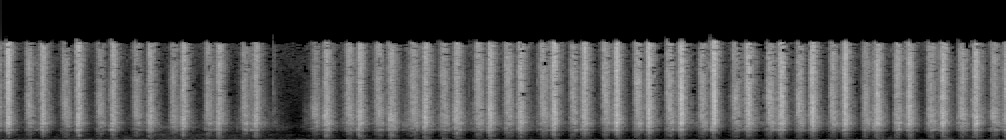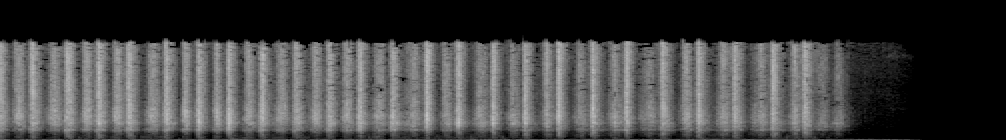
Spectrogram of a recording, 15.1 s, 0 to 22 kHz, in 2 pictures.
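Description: A hand-held shaker is shaken in a rapid, even rhythm, with a brief break about two seconds in. It is carried around the head of a listener who wears a binaural 3D microphone, so the sound moves from front to back, side to side and up and down.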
